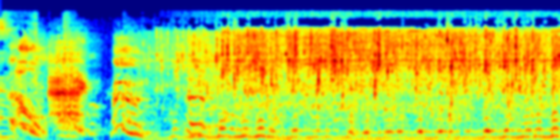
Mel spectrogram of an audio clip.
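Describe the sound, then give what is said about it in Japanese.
A voice imitates crashing ocean waves with drawn-out, sloshing vocal swooshes, fairly loud, running continuously over a few seconds after a brief pause. “ここで波の音、はい、ザバーンザバーン。”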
